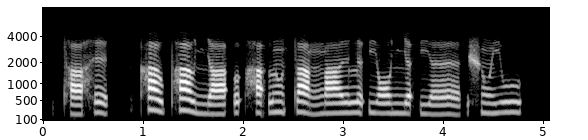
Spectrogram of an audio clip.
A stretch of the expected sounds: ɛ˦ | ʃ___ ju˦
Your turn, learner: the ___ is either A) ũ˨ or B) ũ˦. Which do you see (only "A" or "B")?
A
